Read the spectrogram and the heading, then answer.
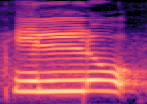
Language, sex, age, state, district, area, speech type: Telugu, female, 18-30, Andhra Pradesh, Chittoor, urban, read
